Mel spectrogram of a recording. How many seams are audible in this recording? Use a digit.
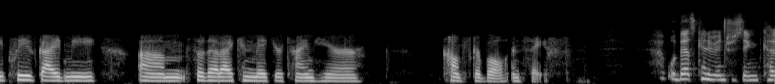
0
